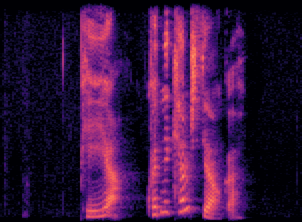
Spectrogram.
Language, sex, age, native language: Icelandic, female, 30-39, Icelandic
